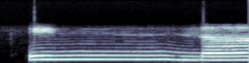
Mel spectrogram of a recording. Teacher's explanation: نون مشدد ہے. نون کی آواز کو ناک میں 2 حرکت ٹھہرائیں گے، غنہ کریں گے. نون کی حرکت کو 2 حرکت کھینچیں گے.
